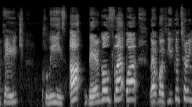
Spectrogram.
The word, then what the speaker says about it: Letwa: So, everybody says that and that's okay, but it's actually pronounced Latwa.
